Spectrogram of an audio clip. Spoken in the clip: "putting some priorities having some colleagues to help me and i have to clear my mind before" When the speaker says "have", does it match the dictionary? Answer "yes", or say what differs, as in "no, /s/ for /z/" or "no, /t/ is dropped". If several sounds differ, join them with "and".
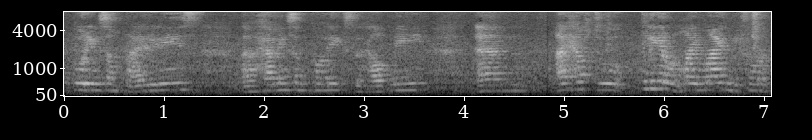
no, /f/ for /v/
